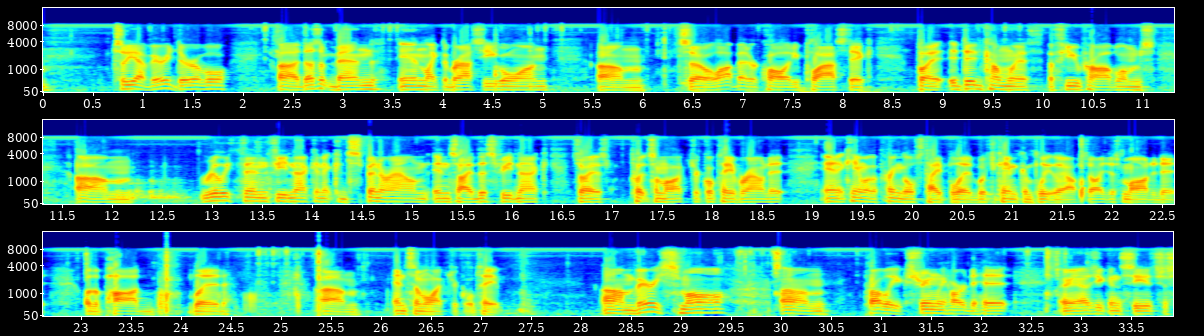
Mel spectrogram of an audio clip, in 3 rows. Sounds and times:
Speech: 0:00.7 - 0:12.3, 0:12.9 - 0:24.6, 0:25.4 - 0:27.2, 0:28.2 - 0:33.9.

